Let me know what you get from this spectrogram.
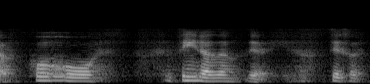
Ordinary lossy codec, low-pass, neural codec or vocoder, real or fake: none; 5.4 kHz; codec, 16 kHz, 0.2 kbps, FocalCodec; fake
